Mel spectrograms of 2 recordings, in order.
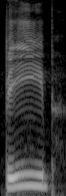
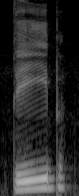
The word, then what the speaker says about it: Beeb: Yeah, it's Beeb. It's just one syllable. Beeb.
